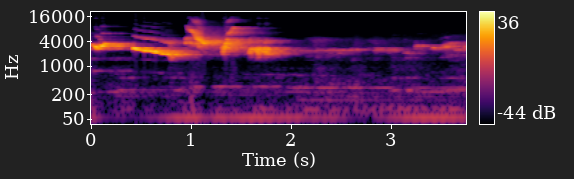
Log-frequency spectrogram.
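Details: Orange-headed thrush in an aviary giving a rich song of sliding whistles and bright, jumbled notes that fade into softer warbling; a quiet low hum sits underneath.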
